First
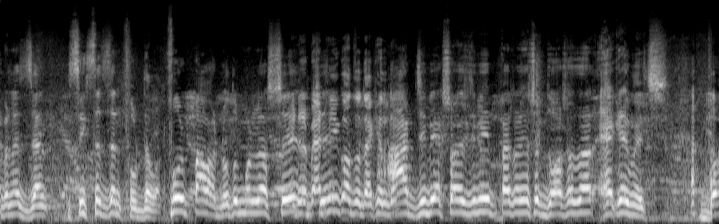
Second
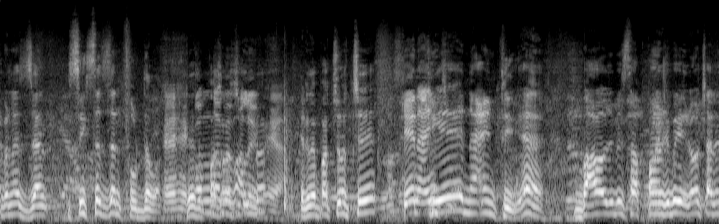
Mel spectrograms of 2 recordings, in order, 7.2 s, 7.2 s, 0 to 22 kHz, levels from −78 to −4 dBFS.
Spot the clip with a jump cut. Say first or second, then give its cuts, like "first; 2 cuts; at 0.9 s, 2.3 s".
first; 1 cut; at 1.7 s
